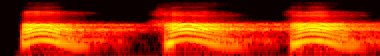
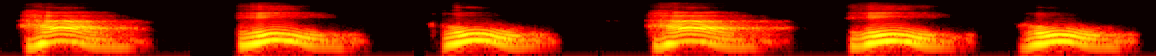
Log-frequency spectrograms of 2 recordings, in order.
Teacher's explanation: ketika kita menyebutkan huruf ha itu pangkal lidah tidak boleh terangkat tidak boleh karena ketika terangkat tentu akan berbeda daripada Bunyi yang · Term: istiffal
